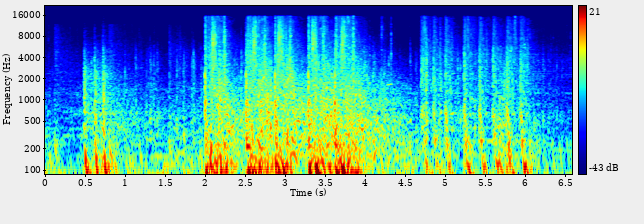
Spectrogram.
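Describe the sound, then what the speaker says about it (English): Bursts of rapid gunfire crackle in the video game Generation Zero, several loud volleys with short pauses between them, close and dense, no speech. "Who's shooting at me?"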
